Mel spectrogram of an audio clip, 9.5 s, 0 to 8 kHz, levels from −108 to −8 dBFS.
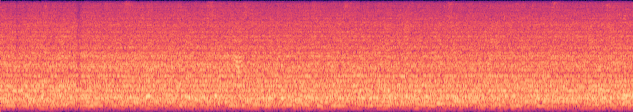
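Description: From the start to the end at 9.5 s, a second voice runs alongside the speech throughout. It sits roughly 5 dB above the talker. This is the other side's voice leaking through, likely because the loudspeaker feeding the microphone was not fully cancelled. Unlike room reverberation, which smears the talker's own speech, this is a separate voice. The call's microphone processing caps everything near 8 kHz, so both voices share that narrowed band.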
